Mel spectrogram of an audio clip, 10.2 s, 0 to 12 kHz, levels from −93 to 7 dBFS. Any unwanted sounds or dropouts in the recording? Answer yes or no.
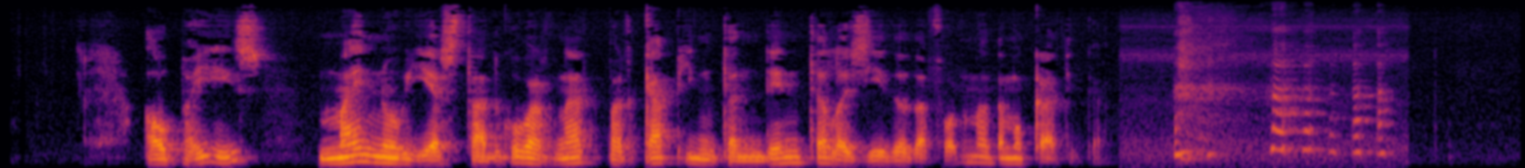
yes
